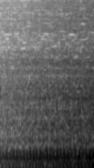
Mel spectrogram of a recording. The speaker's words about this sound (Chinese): 远处传来一阵摩托车的马达声，往这边开了过来。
